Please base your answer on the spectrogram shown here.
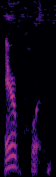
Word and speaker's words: airport: Remember, the I doesn't sound. Listen to Mark pronounce the word. An airport. Okay, one more time. Air. Airport. Like when we're going to say Ernesto. Airport. Airport. There you go. It's the same sound.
